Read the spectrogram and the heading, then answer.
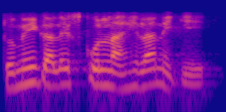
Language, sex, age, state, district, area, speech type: Assamese, male, 18-30, Assam, Biswanath, rural, conversation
